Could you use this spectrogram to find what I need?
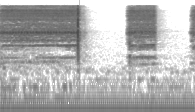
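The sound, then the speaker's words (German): Mechanical camera shutter bursts as a photographer shoots letters and postcards lit on a living-room floor: three crisp bursts of whirring noise with short quiet gaps between them. “Ein Fotograf leuchtete die im Wohnzimmer auf dem Boden liegenden Briefe und Postkarten aus – um anschließend mehr als zwei Dutzend Fotos aus verschiedenen Blickwinkeln zu schießen.”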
